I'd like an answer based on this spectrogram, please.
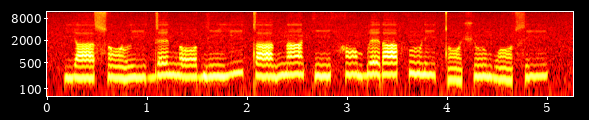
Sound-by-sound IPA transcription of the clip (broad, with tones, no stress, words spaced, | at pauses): ja˨sɔ̃˨ li˨dɛ˧ nɔ˨dĩ˨ji˧ ta˧ nã˦kĩ˧hɔ̃˦ bɛ˦ɾa˦fũ˦ɾi˦˨ tɔ̃˨ʃũ˧ bɔ̃˨si˧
